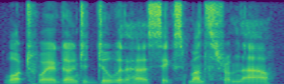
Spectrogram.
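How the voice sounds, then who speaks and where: A man as a blunt, calm time traveler. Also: low-pitched, normal speed, no room sound, studio quality. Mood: matter-of-fact. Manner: flat, matter-of-fact, firm. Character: calm, blunt visitor from the future.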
